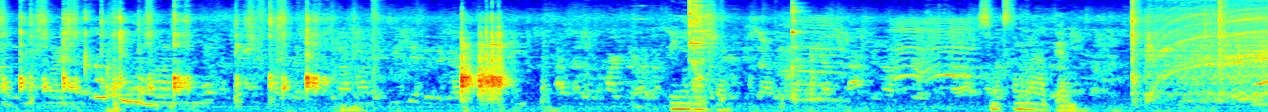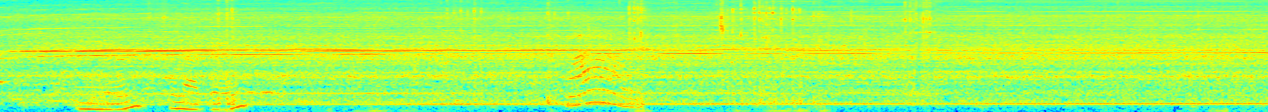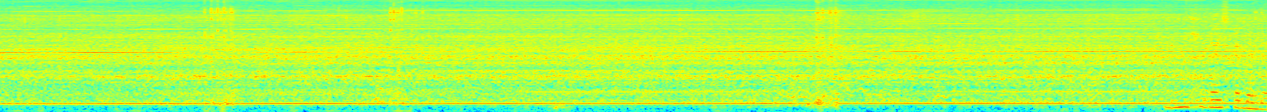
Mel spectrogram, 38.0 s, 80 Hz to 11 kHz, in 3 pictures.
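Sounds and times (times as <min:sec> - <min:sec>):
electric hand mixer whine: 0:11.3 - 0:38.0.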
